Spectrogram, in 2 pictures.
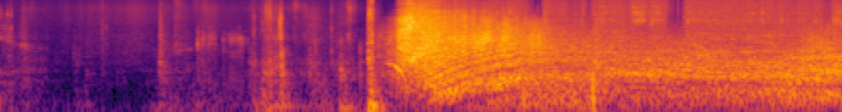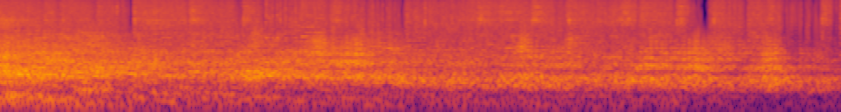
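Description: After a few quiet seconds, a loud airplane roar suddenly swells up and stays, a broad, rushing engine noise that rumbles steadily as the aircraft flies by outside, heard from indoors with only a glass window pane in between, with no talking.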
